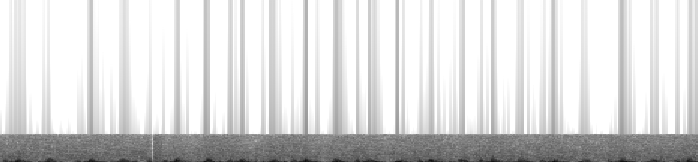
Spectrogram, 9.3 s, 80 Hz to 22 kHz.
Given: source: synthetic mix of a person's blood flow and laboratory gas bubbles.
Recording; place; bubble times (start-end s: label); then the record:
Doppler ultrasound of blood flow; precordium
3.40-3.54 s: bubbles
6.53-6.60 s: bubbles
6.74-6.98 s: bubbles
From the record:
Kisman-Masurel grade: 111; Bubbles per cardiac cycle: 1 to 2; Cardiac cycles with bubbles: 1 to 10%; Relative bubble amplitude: barely perceptible (0.100 to 0.250); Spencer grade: 1 (occasional bubble signal discernible with the cardiac motion signal, with majority of cardiac periods free of bubbles); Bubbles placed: only in the low amplitude regions of the cardiac cycle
